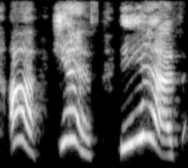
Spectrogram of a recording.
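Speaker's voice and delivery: light up as it finally clicks; sudden recognition. Retold or imitated. Russian woman suddenly understands.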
